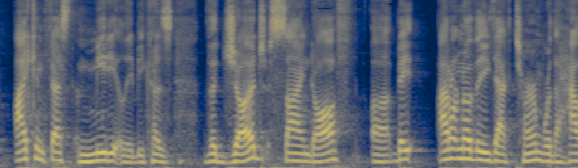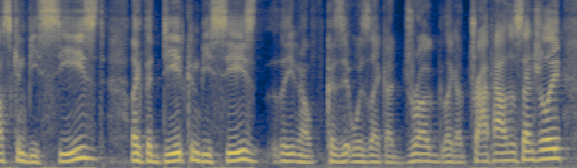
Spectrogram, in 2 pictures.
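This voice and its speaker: Recorded very cleanly over a silent background, a man with an American accent and an unremarkable speaking voice talks at a moderate pace with ordinary pitch variation. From New Jersey. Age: 20s. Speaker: e-commerce entrepreneur. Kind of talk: casual chat.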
